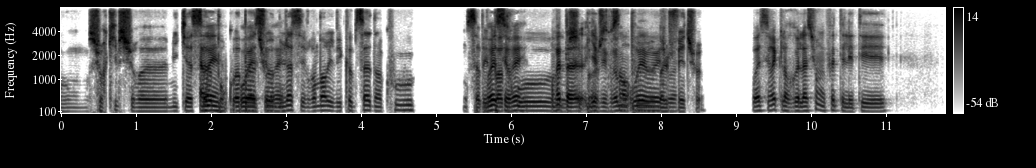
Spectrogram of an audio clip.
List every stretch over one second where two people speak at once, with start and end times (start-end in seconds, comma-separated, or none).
1.9-3.1, 5.6-8.3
